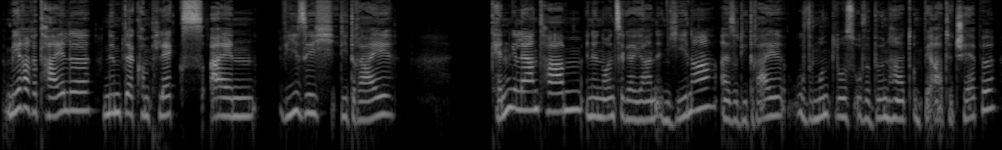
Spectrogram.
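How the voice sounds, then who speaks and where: A woman giving a measured, explanatory interview statement as a dramaturg. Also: mid-range voice, a little mellow, dry recording, clean studio sound.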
